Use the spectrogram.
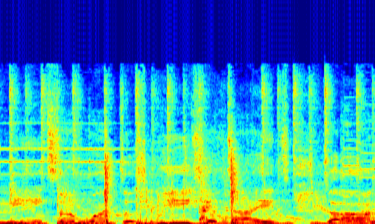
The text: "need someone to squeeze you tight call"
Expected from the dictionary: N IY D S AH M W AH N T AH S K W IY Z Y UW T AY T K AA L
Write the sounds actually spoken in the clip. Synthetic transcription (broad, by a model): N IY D S AH M W AH N T AH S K W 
